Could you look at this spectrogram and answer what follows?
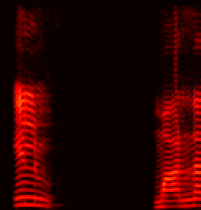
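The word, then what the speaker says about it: Amarna: मिस्र में अल इमाराना मिस्र में अल अपर्णना या अल इमारना नामक स्थान से मारना है ई साइलेंट होगा इल मारना नामक स्थान से कुछ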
